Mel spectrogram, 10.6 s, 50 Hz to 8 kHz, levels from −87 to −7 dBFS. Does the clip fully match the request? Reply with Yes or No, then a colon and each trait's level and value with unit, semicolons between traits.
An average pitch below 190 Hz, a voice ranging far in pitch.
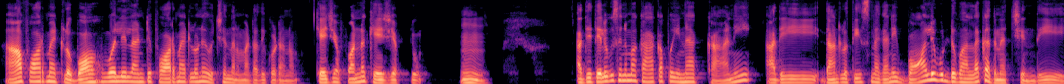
Yes: low, 135 Hz; wide, 6.0 semitones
